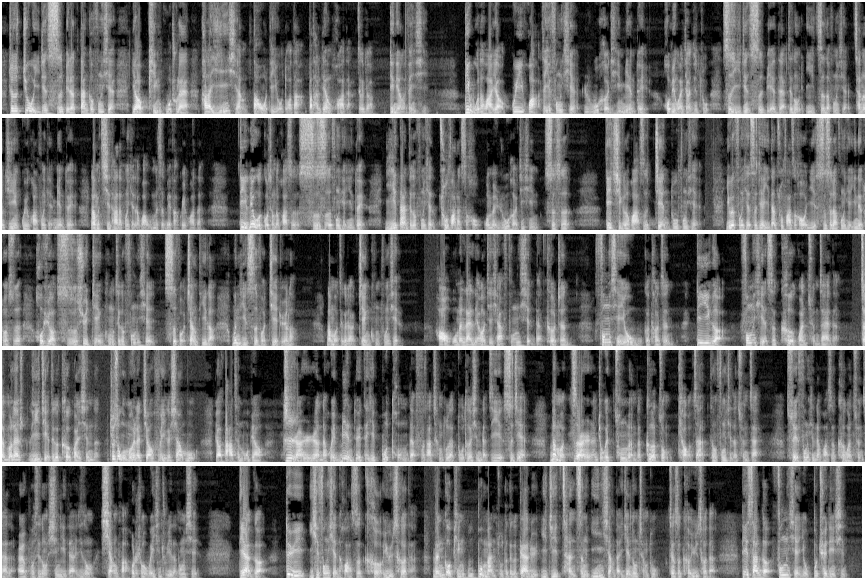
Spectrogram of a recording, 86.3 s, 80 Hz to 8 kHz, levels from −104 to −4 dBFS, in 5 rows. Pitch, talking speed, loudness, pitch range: 115 Hz, 275 characters per minute, -19 LUFS, 105-135 Hz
